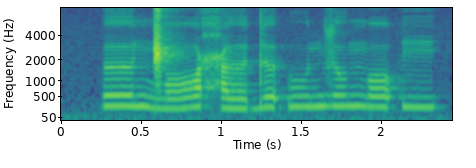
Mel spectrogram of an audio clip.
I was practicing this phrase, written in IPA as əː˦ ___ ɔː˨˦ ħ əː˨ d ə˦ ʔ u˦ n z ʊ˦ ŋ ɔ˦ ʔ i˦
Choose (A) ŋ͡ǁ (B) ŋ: A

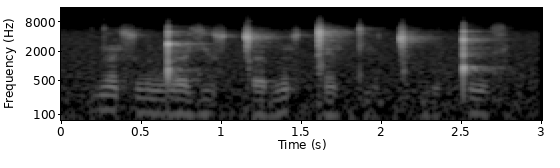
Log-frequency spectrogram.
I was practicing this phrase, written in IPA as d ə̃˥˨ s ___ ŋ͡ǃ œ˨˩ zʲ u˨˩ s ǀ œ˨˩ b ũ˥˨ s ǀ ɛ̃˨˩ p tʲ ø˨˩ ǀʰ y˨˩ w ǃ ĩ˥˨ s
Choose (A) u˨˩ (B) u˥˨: A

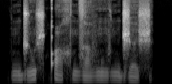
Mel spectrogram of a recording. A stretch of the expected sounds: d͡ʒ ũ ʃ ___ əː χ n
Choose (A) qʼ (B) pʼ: A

